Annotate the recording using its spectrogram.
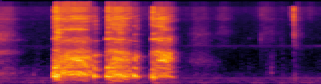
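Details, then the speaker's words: Adult woman with acute bronchitis: three harsh, forceful coughs in quick succession, then quiet. "So, I'm going to hope I'm not going to cough the whole time. I'm sorry."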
